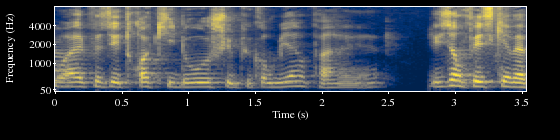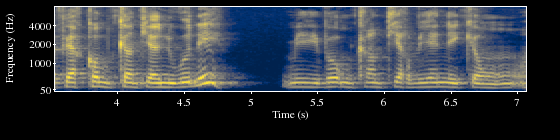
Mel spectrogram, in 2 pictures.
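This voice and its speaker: The delivery is fairly quick and flat in intonation, with big swings in loudness. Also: woman, very deep, low pitch for a woman. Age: 80s+. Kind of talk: interview answer.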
